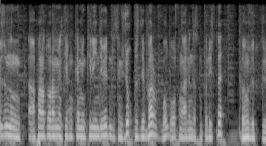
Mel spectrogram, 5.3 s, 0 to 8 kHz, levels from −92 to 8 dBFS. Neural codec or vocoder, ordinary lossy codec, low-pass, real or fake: none; none; 7.2 kHz; real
